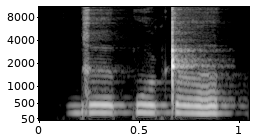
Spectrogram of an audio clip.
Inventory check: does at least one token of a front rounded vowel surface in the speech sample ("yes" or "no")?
yes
